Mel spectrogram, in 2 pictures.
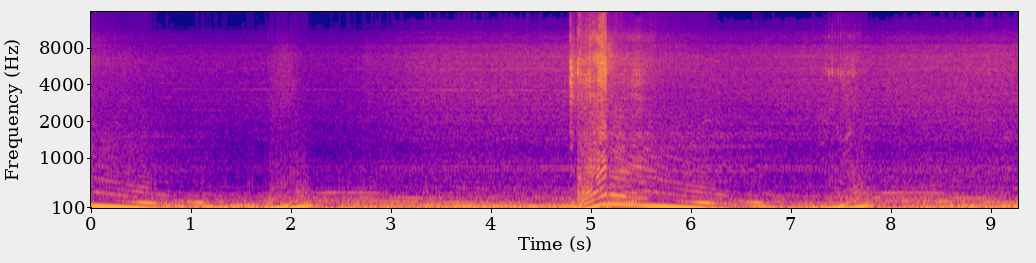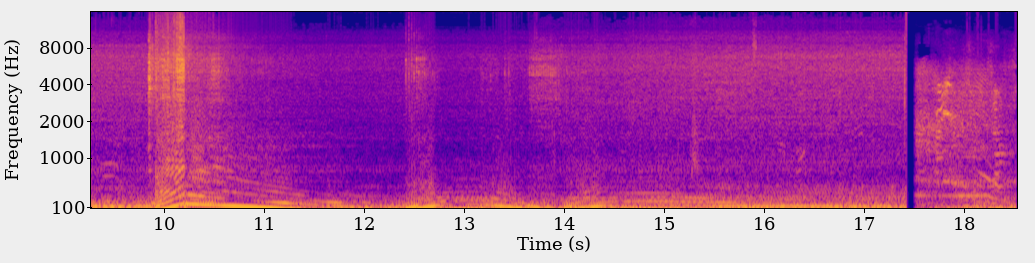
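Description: A race car engine idles loudly nearby.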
